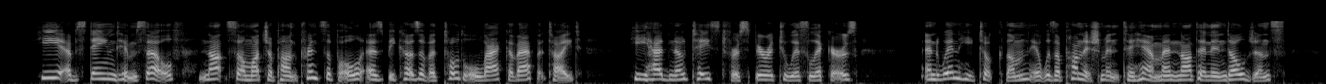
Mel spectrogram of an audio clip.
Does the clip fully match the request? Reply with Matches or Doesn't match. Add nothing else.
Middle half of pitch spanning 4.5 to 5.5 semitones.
Doesn't match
